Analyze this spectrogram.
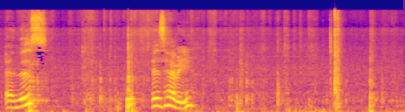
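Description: A cardboard lid thumps as it is lifted and lowered.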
